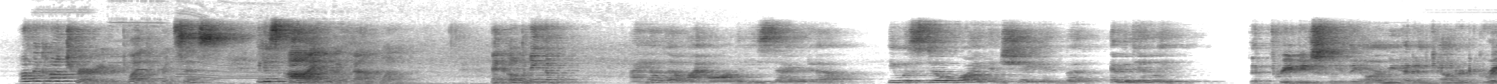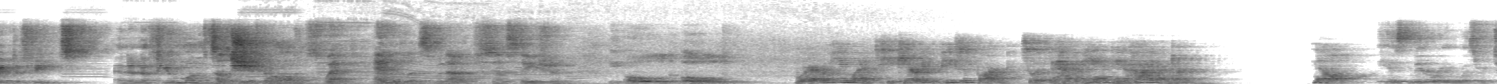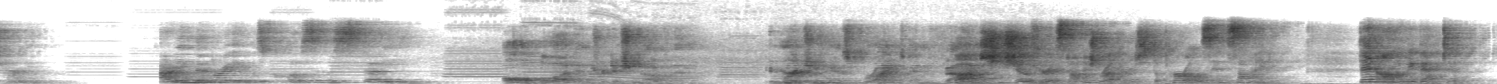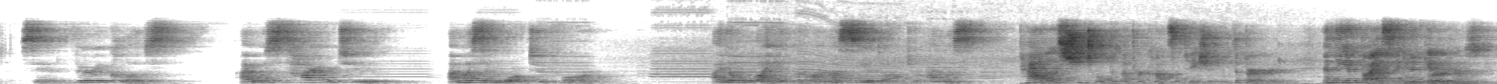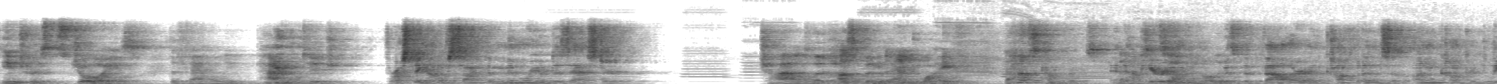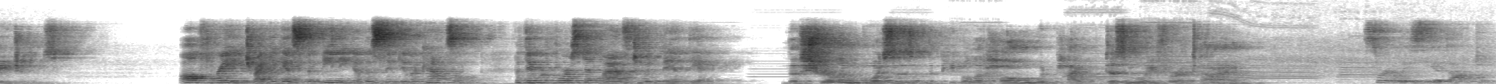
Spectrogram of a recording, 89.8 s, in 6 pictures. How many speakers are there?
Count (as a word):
five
